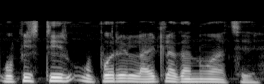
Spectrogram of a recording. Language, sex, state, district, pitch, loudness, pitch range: Bengali, male, Assam, Hailakandi, 135 Hz, -15 LUFS, 125-145 Hz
